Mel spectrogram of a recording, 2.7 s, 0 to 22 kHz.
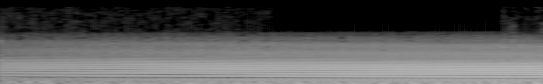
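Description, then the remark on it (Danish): Sonified early-universe signals from the Big Bang and the first roughly 800,000 years of the universe, captured with special equipment and converted into sound: a dense, steady electronic drone of many stacked tones with a low throbbing pulse underneath, continuous and fairly loud, with no voices. “For faktisk mener man, at det har lyttet sådan her ved Big Bang – og de første små 800.000 år af universets liv.”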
